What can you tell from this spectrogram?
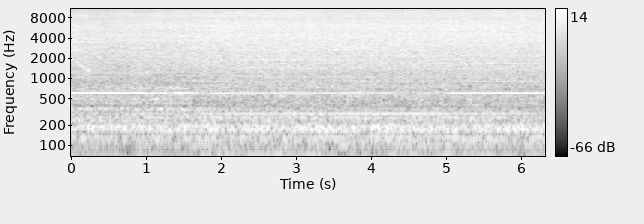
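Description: Pade five-axis CNC router running with its dust extraction on: a steady, loud machine noise with a constant whine.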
